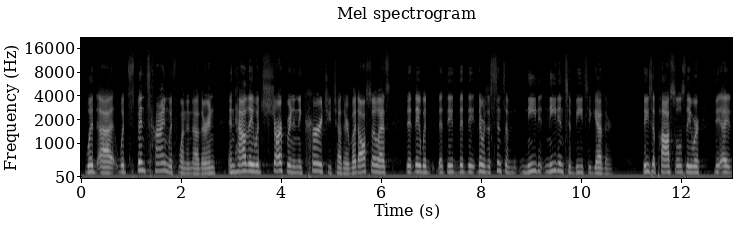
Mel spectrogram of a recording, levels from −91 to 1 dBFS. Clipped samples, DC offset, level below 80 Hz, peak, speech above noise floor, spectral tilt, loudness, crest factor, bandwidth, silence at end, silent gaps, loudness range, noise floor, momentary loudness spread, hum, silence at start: under 0.1%; under 0.1%; -62 dBFS; -22 dBFS; 21 dB; -5.5 dB/octave; -42 LUFS; 18 dB; 15.5 kHz; 0 s; none; 5 LU; -62 dBFS; 10 LU; none; 0 s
